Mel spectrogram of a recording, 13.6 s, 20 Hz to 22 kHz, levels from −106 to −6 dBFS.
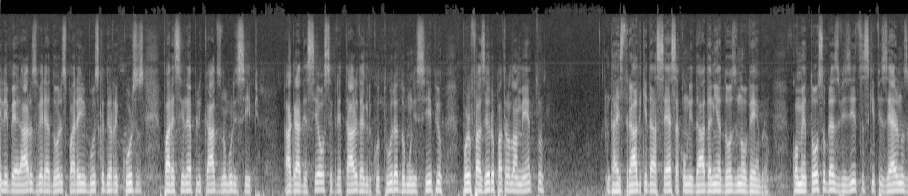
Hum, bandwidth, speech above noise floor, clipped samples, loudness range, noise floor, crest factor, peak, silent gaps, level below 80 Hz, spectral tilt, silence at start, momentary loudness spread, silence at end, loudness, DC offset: none; 15.5 kHz; 31 dB; under 0.1%; 3 LU; -49 dBFS; 14 dB; -4 dBFS; none; -36 dBFS; -6.5 dB/octave; 0 s; 7 LU; 0 s; -18 LUFS; under 0.1%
